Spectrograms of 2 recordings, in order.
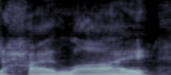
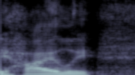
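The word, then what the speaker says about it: Heiligh: of this guy and the announcers were pronouncing it highly so i think in previous videos when i talked about him i may have said hi lie just because that was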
